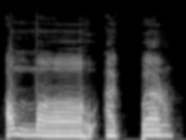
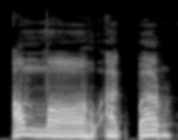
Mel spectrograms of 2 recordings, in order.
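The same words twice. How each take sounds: The two takes are said the same way.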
